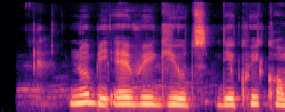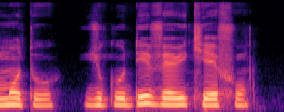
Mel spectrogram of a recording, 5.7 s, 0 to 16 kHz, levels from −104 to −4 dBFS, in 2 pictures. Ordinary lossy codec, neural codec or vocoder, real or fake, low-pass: none; none; real; 14.4 kHz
